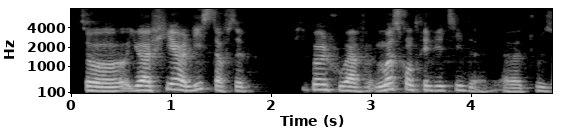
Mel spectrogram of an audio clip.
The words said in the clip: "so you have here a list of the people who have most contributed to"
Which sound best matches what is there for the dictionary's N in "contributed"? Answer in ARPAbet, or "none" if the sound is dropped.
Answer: none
